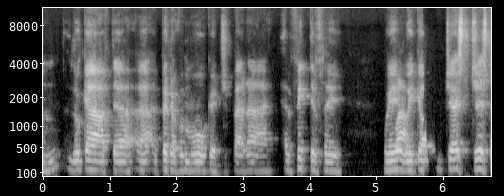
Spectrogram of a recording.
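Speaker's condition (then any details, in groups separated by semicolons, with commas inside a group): Cerebral palsy; affects speech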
